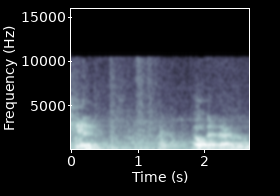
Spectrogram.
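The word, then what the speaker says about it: חֵן: It's a Hebrew word, means that's pronounced ken.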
